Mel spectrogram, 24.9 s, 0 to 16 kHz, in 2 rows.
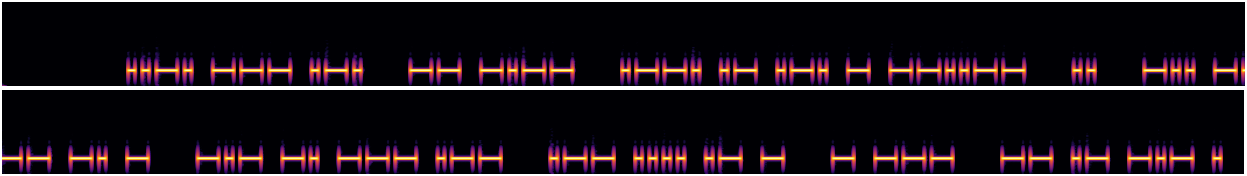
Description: Morse code, heard as a keyed tone, about 17 wpm, 700 Hz. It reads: FOR MY PART, I DONT KNOW WHAT TO MAKE
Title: Sentences from Top 1000 Words - Review Part 1 - 17wpm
